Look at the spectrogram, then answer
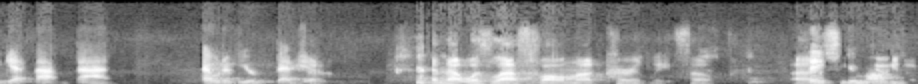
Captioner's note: laughter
